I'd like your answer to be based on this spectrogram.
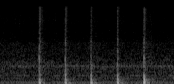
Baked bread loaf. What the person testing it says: if it sounds hollow on the bottom it's done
